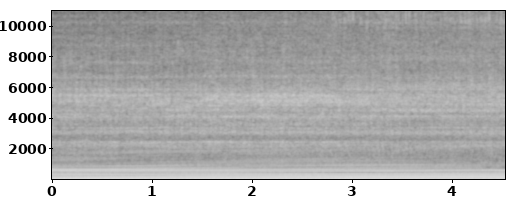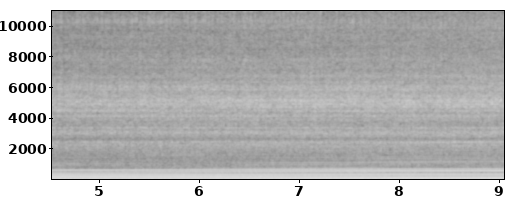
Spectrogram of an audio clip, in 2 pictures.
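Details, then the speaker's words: Seeutek PK80 66/80cc two-stroke bike motor with freshly port-worked replacement cylinder, rejetted, on a top-speed run: steady high drone, firing uneven and hollow after starting strong, four-stroking and losing power, only 31 mph; cause unconfirmed, rich mixture disputed. "During that clip, you could hear the motor started out really strong, was pulling hard, and I thought that we were going to get a nice top speed and the video could end there. Unfortunately, it just completely cut out and hit a wall, but this was different than before."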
